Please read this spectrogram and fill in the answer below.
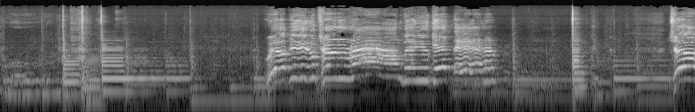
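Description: Blues song on solo acoustic guitar: a few strummed chords and picked notes, then a man's voice sings a long, wavering line from about four seconds in to past seven, and the guitar carries on alone near the end.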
